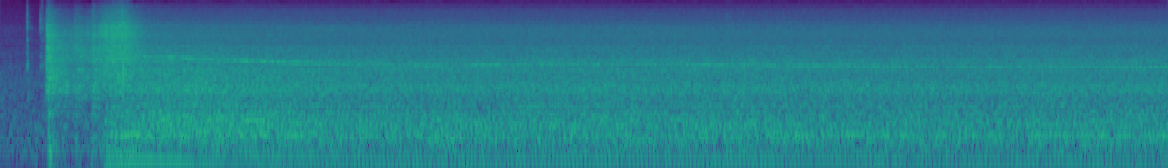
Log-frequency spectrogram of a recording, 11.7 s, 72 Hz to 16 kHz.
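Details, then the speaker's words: 1998 Chevrolet S10 Vortec 4.3 V6 after intake gasket replacement, first start after refilling coolant: cranks briefly, catches cleanly and settles into steady even idle with no misses or knocks; normal start. "it up good well she started up fight it up real good"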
